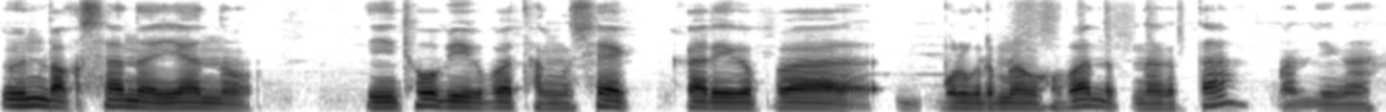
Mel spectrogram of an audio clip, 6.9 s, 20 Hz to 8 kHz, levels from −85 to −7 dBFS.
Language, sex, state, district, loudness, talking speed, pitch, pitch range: Garo, male, Meghalaya, South Garo Hills, -18 LUFS, 70 wpm, 100 Hz, 95-110 Hz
